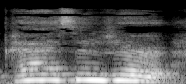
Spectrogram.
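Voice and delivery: drawn-out mock megaphone order; cop on microphone. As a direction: imitate a cop ordering over a loudspeaker. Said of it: "The cop says on his microphone".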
